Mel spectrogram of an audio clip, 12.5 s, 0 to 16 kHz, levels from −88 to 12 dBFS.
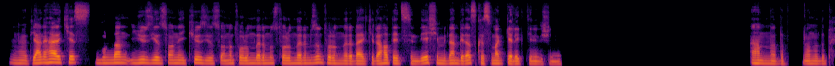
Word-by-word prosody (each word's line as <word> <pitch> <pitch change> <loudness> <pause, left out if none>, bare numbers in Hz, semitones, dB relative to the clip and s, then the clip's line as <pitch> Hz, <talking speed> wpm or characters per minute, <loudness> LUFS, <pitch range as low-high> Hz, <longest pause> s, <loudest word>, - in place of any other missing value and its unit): Evet, 120 -3 -6
yani, 130 +2 +5
herkes 145 -1 +4
bundan 125 +2 +1
100 125 0 0
sonra, 125 +1 -2
200 125 +2 -1
yıl 115 0 -1
sonra 115 +1 -4
torunlarımız, 120 0 -1
torunlarımızın 120 +3 -1
torunları 110 -4 0
belki 110 -1 +2
rahat 125 +4 +3
etsin 110 -3 -1
diye 125 +4 +4
şimdiden 120 -3 -1
biraz 120 +2 +2
kısmak 115 0 -1
gerektiğini 105 -1 0
düşünüyorsun. 95 0 -9 2.8
Anladım. 110 -5 -3 0.2
Anladım. 110 0 -3
120 Hz, 110 wpm, -26 LUFS, 110-125 Hz, 2.8 s, yani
